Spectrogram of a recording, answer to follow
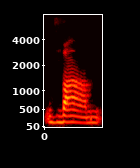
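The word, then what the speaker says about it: vam: And the can't here is vom. V as in Virginia. A m vom.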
